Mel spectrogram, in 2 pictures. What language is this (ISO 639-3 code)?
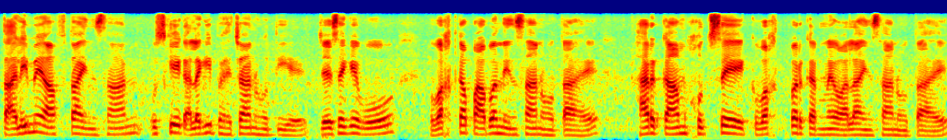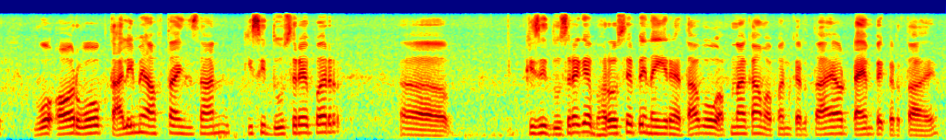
urd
